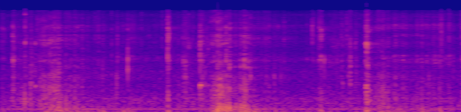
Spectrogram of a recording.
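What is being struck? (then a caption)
Bar of soap scraped with a small metal blade. A small metal blade carves and scrapes a dry, solid oval purple soap bar held in the hand of a woman with long nails, and shavings flake off. Crisp, crackling scrapes and bright snaps sound over a faint low hum, with a few sharper cuts standing out.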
